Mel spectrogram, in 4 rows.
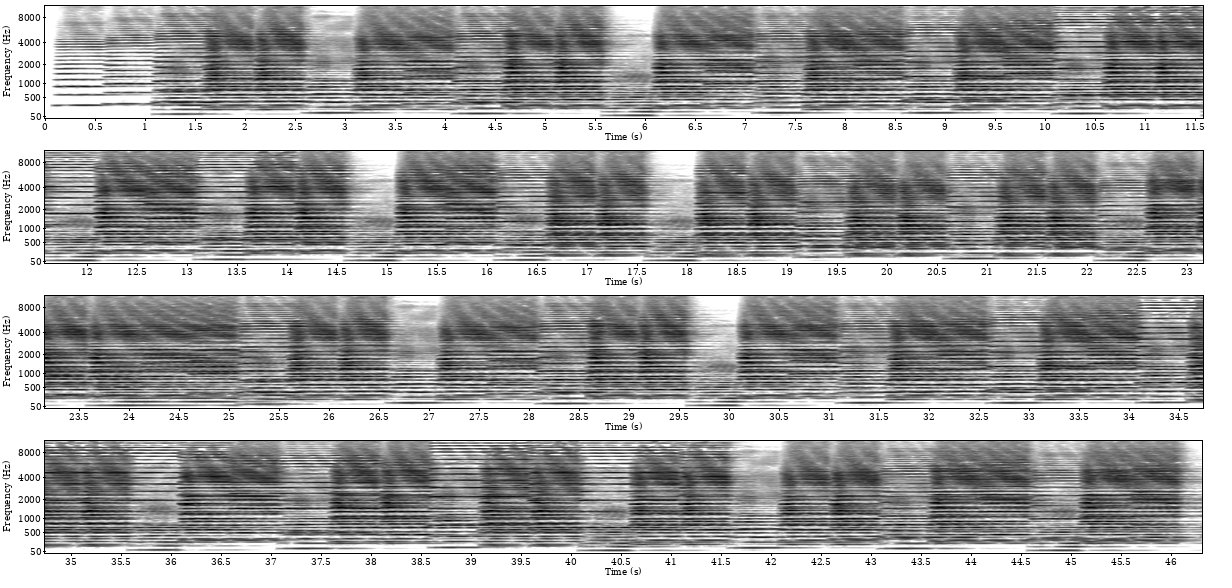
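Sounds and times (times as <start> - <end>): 
accordion: 0.1 - 46.3.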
